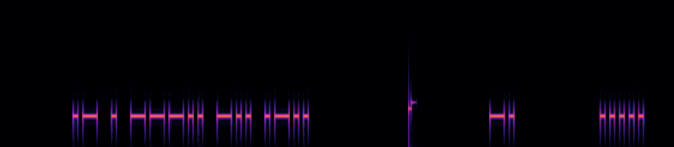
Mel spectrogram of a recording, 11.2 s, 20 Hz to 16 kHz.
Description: Morse code, heard as a keyed tone, about 15 wpm, spaced as for 11 wpm, 700 Hz. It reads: AE8DL N5
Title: USA Call Signs - 5 Characters - 6x Character Spacing - 15wpm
